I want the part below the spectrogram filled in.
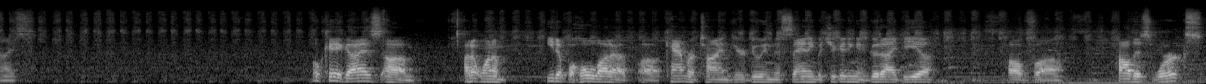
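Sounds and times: sandpaper rubbing on plastic: 0.0s - 3.8s, 4.7s - 12.0s.

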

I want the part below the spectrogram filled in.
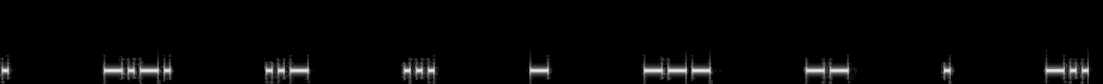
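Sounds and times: morse code beeps: 2.7s - 3.1s, 6.5s - 7.2s, 8.1s - 8.5s, 10.5s - 11.0s.

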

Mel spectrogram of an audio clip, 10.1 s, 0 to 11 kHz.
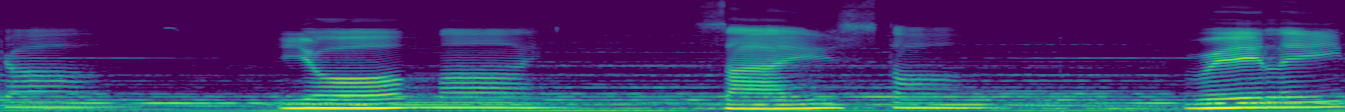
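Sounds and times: chanted voice: 0.0s - 10.0s
low drone: 0.0s - 10.0s.

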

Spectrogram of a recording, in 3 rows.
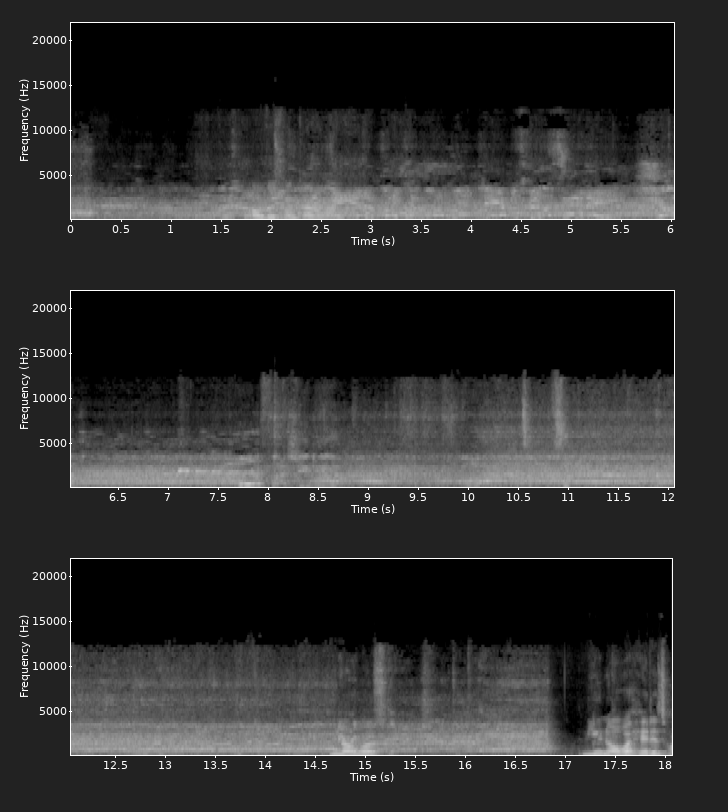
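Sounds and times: stadium crowd: 0.0s - 17.0s.

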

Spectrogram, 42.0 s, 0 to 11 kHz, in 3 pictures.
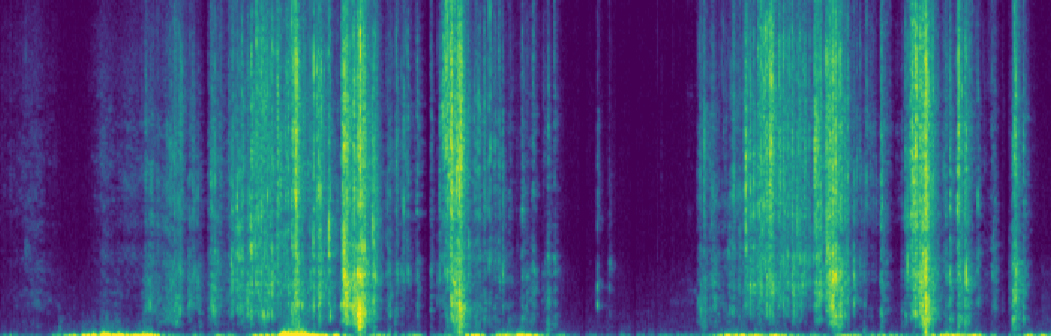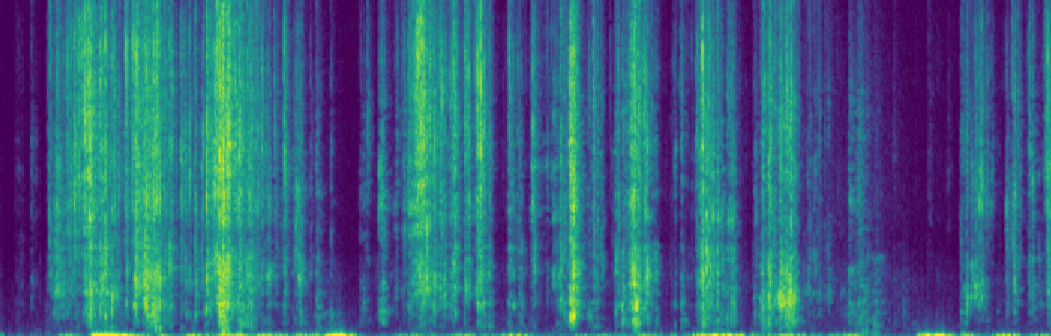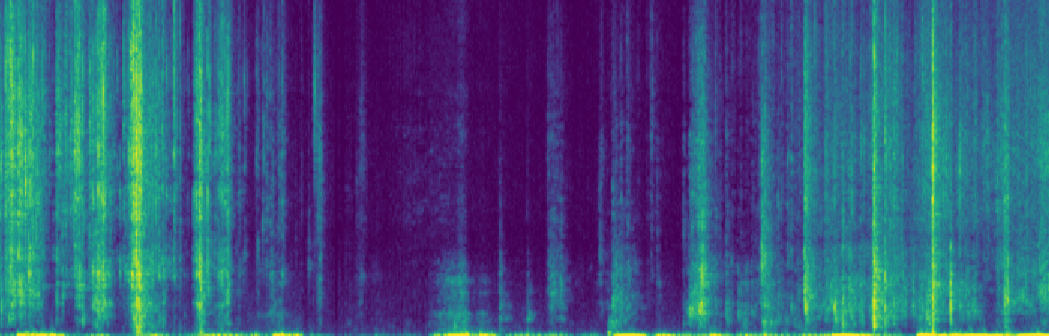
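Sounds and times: foil wrappers tearing and crinkling: 2.2s - 7.4s, 9.4s - 13.6s, 14.7s - 18.1s, 19.3s - 25.0s, 26.9s - 31.3s, 38.5s - 42.0s.

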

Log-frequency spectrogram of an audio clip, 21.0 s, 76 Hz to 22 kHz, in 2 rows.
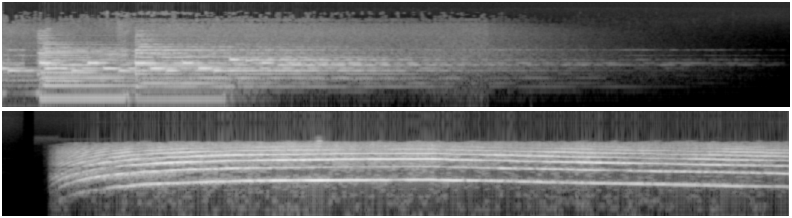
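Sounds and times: siren wailing: 11.2s - 21.0s.

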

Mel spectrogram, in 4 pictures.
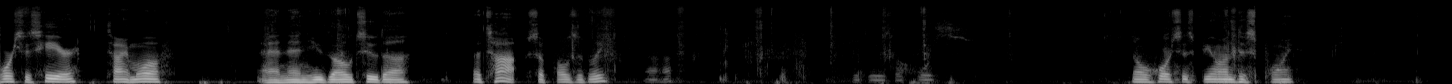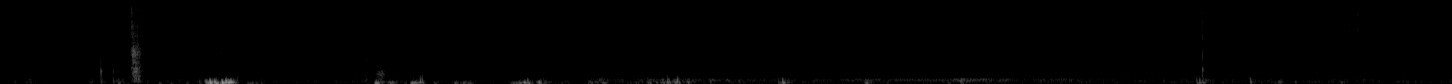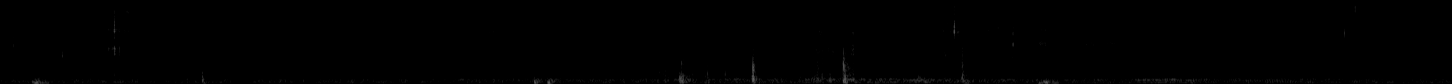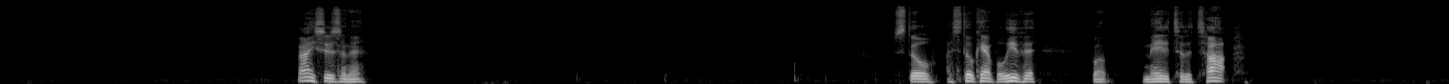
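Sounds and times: footsteps on dirt: 2.1s - 4.7s, 5.8s - 16.1s.

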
